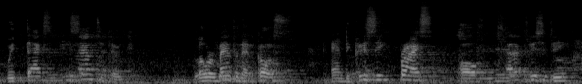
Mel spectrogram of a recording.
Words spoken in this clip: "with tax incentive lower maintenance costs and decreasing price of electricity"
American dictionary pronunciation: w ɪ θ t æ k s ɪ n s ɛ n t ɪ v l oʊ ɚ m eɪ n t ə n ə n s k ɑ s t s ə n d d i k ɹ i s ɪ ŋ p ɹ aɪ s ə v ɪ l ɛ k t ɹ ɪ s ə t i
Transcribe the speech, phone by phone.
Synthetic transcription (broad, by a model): w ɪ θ t æ k s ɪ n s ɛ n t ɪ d l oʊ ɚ m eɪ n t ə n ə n k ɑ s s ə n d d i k ɹ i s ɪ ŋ p ɹ aɪ s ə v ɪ l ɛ k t ɹ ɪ s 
